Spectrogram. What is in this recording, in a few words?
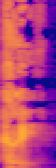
"hey", Voice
